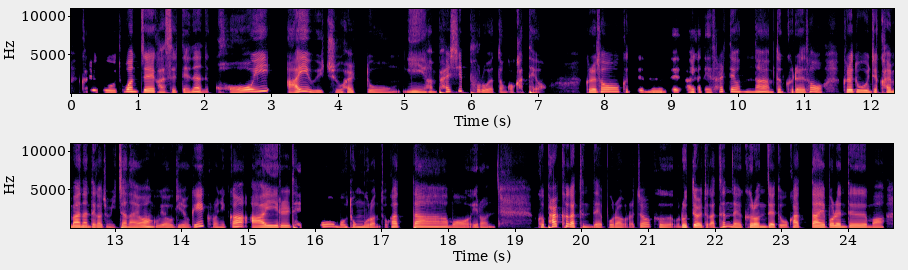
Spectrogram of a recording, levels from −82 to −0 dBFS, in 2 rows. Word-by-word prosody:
그리고 205 - -4
2 220 - -27
번째 240 -4 +5
갔을 165 +3 -4
때는 190 +7 -1
거의 265 - +1 0.3
아이 285 +2 +3
위주 170 -1 -6
활동이 185 0 -4
한 185 -1 -5
80% 255 +5 -3
였던 - - -9
것 - - -11
같아요. - - -3 0.6
그래서 245 +7 +2
그때는 190 -2 -4
네 170 - 0
아이가 180 +4 -2
4 135 +1 -6
살 255 +10 -5
때였나? 220 -4 -1
아무튼 180 -2 -3
그래서 200 +4 0 0.3
그래도 220 -4 +4
이제 175 0 -1
갈 185 0 +1
만한 195 -1 +4
데가 170 -2 0
좀 175 -2 -8
있잖아요 160 +4 0
한국 205 -5 +1
여기저기. 155 - -1
그러니까 195 - +1
아이를 185 +2 +3
데리고 255 +6 -5
뭐 160 -7 -4
동물원도 180 +1 -3
갔다 220 -1 +1
뭐 165 -3 -3
이런 - - -6 0.6
그 - - -1
park 300 +2 +5
같은 200 -6 +2
데 - - -2
뭐라 155 -2 -2
그러죠? 235 +10 -4
그 160 -2 -3
롯데월드 185 +1 +4
같은. 250 +1 -1
네 160 -8 0
그런 190 +3 +4
데도 180 -3 +2
갔다 205 0 +3
에버랜드 185 0 +3
막 160 0 -3
190 Hz, 285 characters per minute, -23 LUFS, 170-220 Hz, 0.6 s, 번째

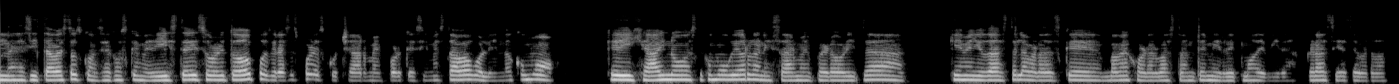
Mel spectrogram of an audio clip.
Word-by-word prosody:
necesitaba 200 0 +3
estos 215 +1 0
consejos 195 0 -4
que 215 - -2
me 185 -2 -2
diste 195 +3 +2
y 220 - +5
sobre 210 -1 +1
todo, 215 +3 +4
pues 230 -2 -1
gracias 195 +2 -3
por 240 +1 -3
escucharme, 185 -3 -8
porque 185 +1 -7
sí 195 +2 -19
me 200 +1 -13
estaba 210 +3 +3
volviendo 190 -2 -4
como 220 -3 0 0.5
que 220 - +3
dije: 210 -1 +6
"Ay 205 +2 +6
no, 215 0 +5
¿es 210 0 -3
que 215 - -8
cómo 220 +1 +2
voy 220 0 +4
a 225 - +4
organizarme?", 190 -4 -1
pero 190 +1 -2
ahorita 200 +1 -1 0.4
que 215 -1 +1
me 210 - +3
ayudaste, 200 +1 +1
la 215 -1 +1
verdad 185 -1 -1
es 180 -1 -9
que 200 -3 -1
va 190 - -1
a 195 - -1
mejorar 185 -3 -3
bastante 185 +1 -5
mi 190 -2 -1
ritmo 185 +2 -4
de 180 -1 -4
vida. 170 +1 -16 0.2
Gracias, 190 -1 -4
de 185 -1 -5
verdad. 175 0 -10
195 Hz, 210 wpm, -20 LUFS, 185-210 Hz, 0.5 s, dije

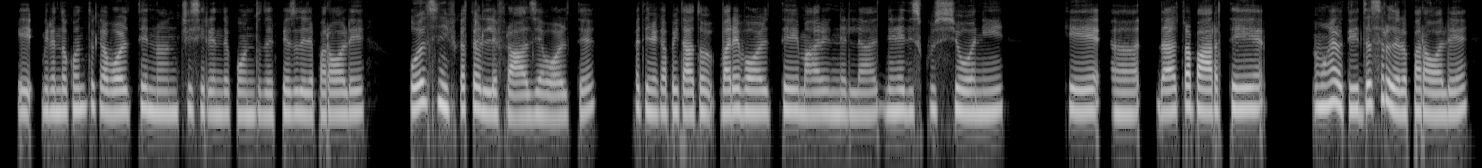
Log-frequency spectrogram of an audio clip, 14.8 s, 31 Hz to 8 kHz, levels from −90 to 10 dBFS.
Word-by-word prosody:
e 195 -1 -2
mi 205 - -3
rendo 200 0 +1
conto 220 +3 -1
che 220 - -4
a - - +3
volte 200 +3 +1
non 195 -1 +1
ci 215 0 -5
si 205 - -5
rende 190 -1 -3
conto 185 0 -3
del 185 0 -3
peso 195 -1 -1
delle 185 -1 +1
parole 185 +2 -1 0.5
o 235 - +7
il 265 - +3
significato 230 -2 +2
delle 190 -2 +2
frasi 175 0 -2
a 180 - 0
volte, 175 +6 -4 0.3
fatti 220 -2 -2
mi 195 - +1
è - - -2
capitato 200 -1 0
varie 200 +1 +3
volte, 200 +1 +1
magari, 190 0 -2
nella 190 0 -2
nelle 205 -1 0
discussioni 195 0 -1 0.6
che, 205 -2 +1
uhm, 190 -1 -1 0.2
dall'altra 210 +1 +1
parte 215 +1 +3 0.5
magari 240 +3 +4
utilizzassero 235 +5 +2
delle 195 -3 +4
parole, 190 +1 0
200 Hz, 165 wpm, -21 LUFS, 190-215 Hz, 0.6 s, o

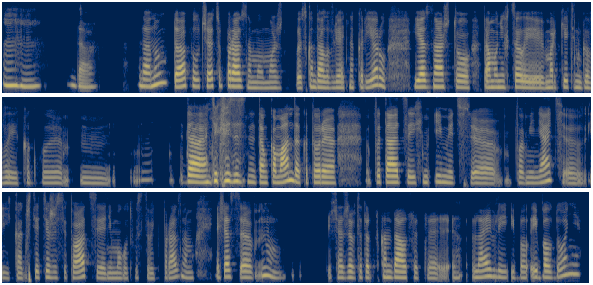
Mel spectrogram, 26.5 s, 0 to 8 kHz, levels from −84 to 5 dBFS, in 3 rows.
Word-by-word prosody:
Мгм. 245 -3 +2 0.4
Да. 245 -6 -6 0.6
Да, 230 -3 +2
ну 320 +7 +2
да. 215 +3 +7
Получается 230 0 -2
по-разному 220 -7 +3
может 180 0 -6 0.2
бы 180 +1 0
скандалы 195 0 0
влиять 190 +1 -3
на 195 - -5
карьеру. 210 +6 0 0.4
Я 210 0 +6
знаю, 215 +1 +4
что 200 -3 -1 0.2
там 200 0 +2
у - - +1
них 200 -1 -2
целый 95 - +1
маркетинговый, 190 -2 -4
как 175 +1 -13
бы, 180 -1 -7
м. 170 -2 -9 1.0
Да. 205 -3 +8
Антикризисная, 230 0 +4
там, 190 0 +3
команда, 200 +4 +6
которая 190 -1 +2 0.6
пытается 200 -1 +4
их 185 0 -3 0.2
имидж, 195 -4 -4
э, 170 -2 -1 0.3
поменять, 185 +8 -2
э, 165 -1 -7
и 175 -1 -11
как 175 -1 -8
все 195 - -4
те 200 +2 -3
же 185 -1 -6
ситуации, 185 +3 -2
они 170 0 -5
могут 170 -1 -8
выставить 165 -4 -13
по-разному. 185 +1 -6 0.3
Я - - -6
щас, 215 +1 -1
э, 195 -1 +1
ну. 235 -9 -4 0.7
Щас 185 -1 -5
же 195 - -1
вот 190 +1 -5
этот 185 -1 -3
скандал 195 -2 +2
с 185 - -25
этой, 170 -1 -8
э, 185 0 -10 0.2
Лайвли 210 +1 -1
и 190 0 -10
ба 185 +1 -5
и 205 - -1
Бальдони. 240 +11 -2
195 Hz, 140 wpm, -23 LUFS, 180-215 Hz, 1.0 s, Да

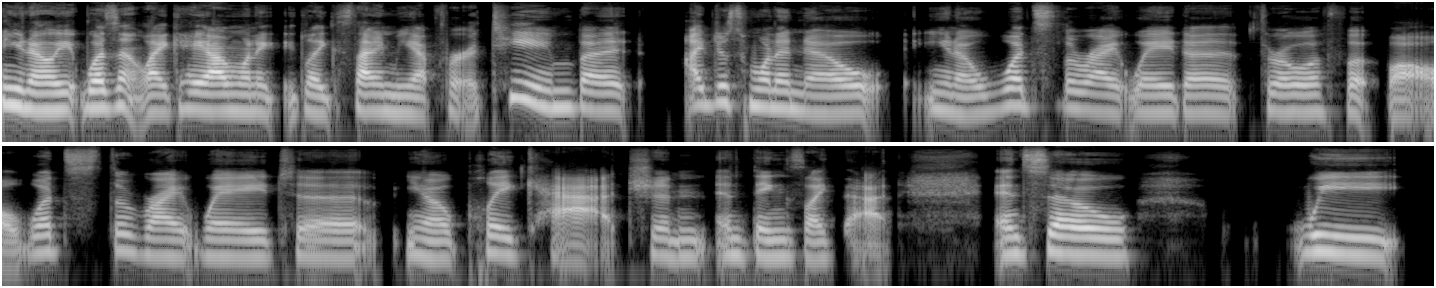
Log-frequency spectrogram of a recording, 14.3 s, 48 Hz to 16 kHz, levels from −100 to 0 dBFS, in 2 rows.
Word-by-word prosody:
you 225 -2 +6
know, 185 -1 +8
it 185 +2 +3
wasn't 200 +2 +5
like, 170 -1 +4
"Hey, 190 -1 +4
I 175 0 +11
wanna 175 -2 0
e" - - -10
like, 165 -3 -1
"Sign 175 -1 +4
me 165 -1 -2
up - - -2
for - - -3
a - - -4
team," 230 -9 +1
but 185 -3 +1 0.2
"I 225 - +3
just 240 -1 -2
wanna 210 -3 +2
know," 165 -2 0
you 180 - -7
know, 155 -1 -1
"what's 220 +5 -1
the 200 -1 -5
right 175 -3 0
way 165 0 -1
to 165 -1 -2
throw 170 -1 0
a 175 - -4
football? 170 - -1
What's 195 +1 -5
the 210 -1 -5
right 170 -3 -1
way 160 -2 -1
to, 155 0 -3
you - - -7
know, 155 -1 -1
play 190 -3 -2
catch" 165 - -1
and 165 -2 -6
and 170 -2 -6
things 165 -1 -3
like 150 0 -2
that? - - -3 0.5
And 180 0 0
so, 180 -4 +4 0.8
we, 195 - 0
175 Hz, 200 wpm, -24 LUFS, 165-195 Hz, 0.8 s, I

